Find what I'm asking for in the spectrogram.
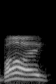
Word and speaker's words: BIE: And thinking about it, when you pronounce B-I-E, you're saying bye, as in what you say to some fool when you put their rear end on an airplane and wave goodbye to them.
